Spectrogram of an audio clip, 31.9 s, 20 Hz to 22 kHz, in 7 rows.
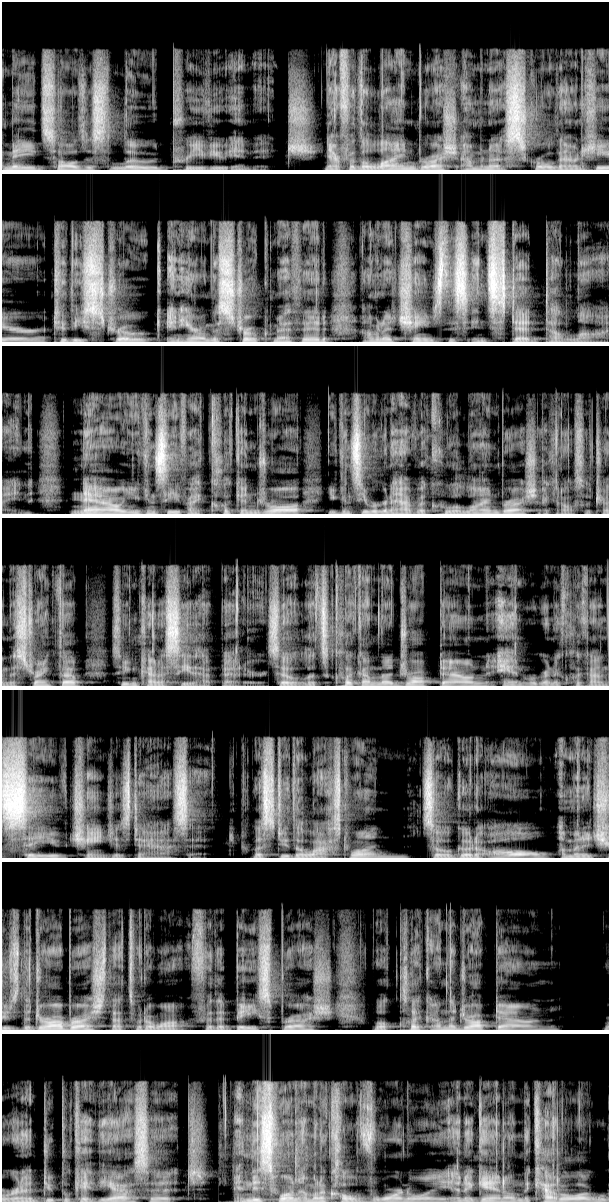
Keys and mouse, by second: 0.8 click, 6.3-8.8 drag, 9.8 f, 10.7 click, 11.8 middle click, 12.4 ctrl+z, 13.1 click, 14.3 click, 15.2 middle click, 15.6 ctrl+z, 16.3-18.5 drag, 22.9 click, 25.9 click, 26.6-31.8 drag.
